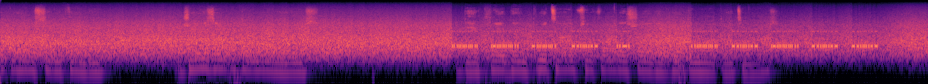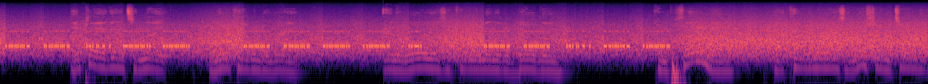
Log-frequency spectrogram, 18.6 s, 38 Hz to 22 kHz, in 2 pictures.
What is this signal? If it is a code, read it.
Hellschreiber (Feld-Hell, 122.5 baud), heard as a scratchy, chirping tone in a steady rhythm, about 670 Hz, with radio static, a narrow filter and speech in English. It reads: 85601 30500 98752 88231 88703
